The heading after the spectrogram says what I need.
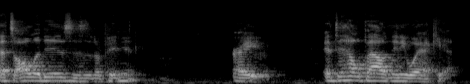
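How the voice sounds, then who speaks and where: A man with an American accent speaks at a fairly quick pace in a high, flat, monotone voice. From US, North Carolina. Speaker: music educator, presenter. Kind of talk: webinar presentation with Q&A.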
